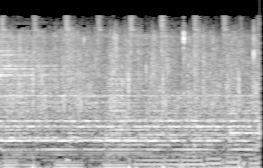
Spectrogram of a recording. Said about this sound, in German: Lass uns mal Jesus einen Applaus geben, dem Retter, dem König. Amen.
